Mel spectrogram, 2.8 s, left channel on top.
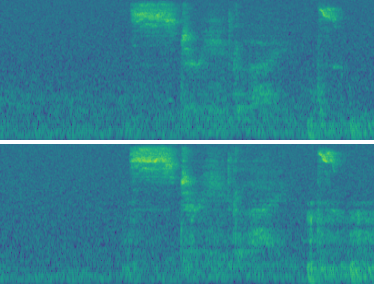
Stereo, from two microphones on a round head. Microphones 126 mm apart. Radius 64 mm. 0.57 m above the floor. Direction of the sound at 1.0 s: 50° right (ahead or behind).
